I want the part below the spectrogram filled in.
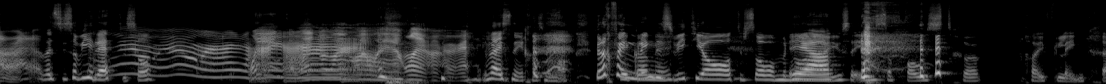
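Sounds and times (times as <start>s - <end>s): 
human voice imitating an odd cat yowl: 0.0s - 4.8s
speech: 0.4s - 11.0s
laughter: 2.6s - 6.7s, 8.6s - 9.4s.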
